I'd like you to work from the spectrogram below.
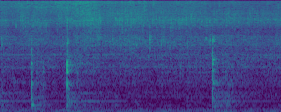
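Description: Onions browning in a pan for shahi kadhi pakora, with a steady close sizzle and three or four sharp scrapes of a spoon stirring them, no voices.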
